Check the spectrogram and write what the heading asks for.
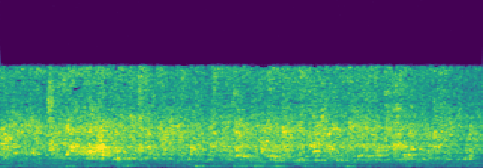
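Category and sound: household object, toilet flushing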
